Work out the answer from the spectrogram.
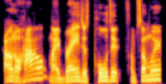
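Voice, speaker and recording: A young man from South Texas hosting a podcast in a barbershop, telling stories in slangy, animated casual chat. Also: fairly high pitch, fast, dry recording, clean studio sound. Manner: animated storytelling, slangy, says "bro" and "man" a lot. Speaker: podcast host.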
